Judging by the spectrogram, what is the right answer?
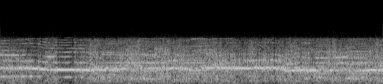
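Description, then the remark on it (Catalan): A dense football crowd at a Mollerussa match against Mirandés roars and chants "campions" (champions) together in a steady, sustained swell of massed voices, loud and continuous, with no single voice standing out, around the 90th minute as Mollerussa clinch promotion to Segunda. “Ara sí, els primers crits de campions, campions, quan estem sobre el minut 90 i 25 segons de partit.”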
